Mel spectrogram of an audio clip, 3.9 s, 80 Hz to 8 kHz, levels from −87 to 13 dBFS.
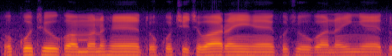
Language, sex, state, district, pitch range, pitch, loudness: Hindi, male, Uttarakhand, Uttarkashi, 120-125 Hz, 125 Hz, -21 LUFS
